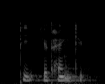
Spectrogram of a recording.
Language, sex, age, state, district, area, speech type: Marathi, female, 45-60, Maharashtra, Kolhapur, urban, spontaneous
